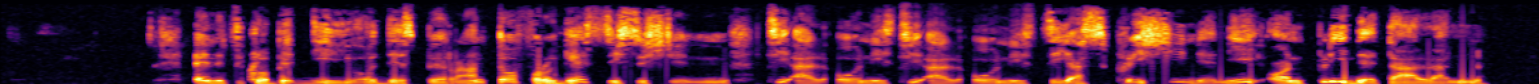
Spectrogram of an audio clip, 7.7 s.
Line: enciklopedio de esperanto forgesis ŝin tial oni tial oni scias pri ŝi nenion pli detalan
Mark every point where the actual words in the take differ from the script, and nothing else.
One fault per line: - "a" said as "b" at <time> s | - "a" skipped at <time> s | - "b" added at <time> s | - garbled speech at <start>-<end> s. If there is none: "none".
none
